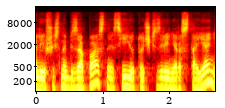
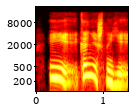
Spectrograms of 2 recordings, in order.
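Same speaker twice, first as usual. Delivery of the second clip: trembling, shaky voice, higher pitch; 7 semitones higher than usual. The unhappy woman answers the narrator's question, trembling voice. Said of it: "дрожащим голосом".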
